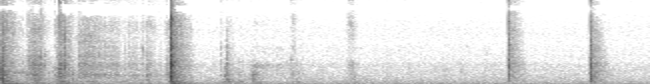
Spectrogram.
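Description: Plastic clicks and knocks from a handheld computer's case being handled as its slide-out keyboard is pushed open: a cluster of clicks with light rustling in the first second, the loudest about a second in, then two sharp clicks half a second apart near the end.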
